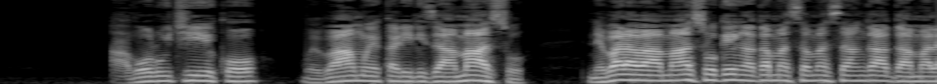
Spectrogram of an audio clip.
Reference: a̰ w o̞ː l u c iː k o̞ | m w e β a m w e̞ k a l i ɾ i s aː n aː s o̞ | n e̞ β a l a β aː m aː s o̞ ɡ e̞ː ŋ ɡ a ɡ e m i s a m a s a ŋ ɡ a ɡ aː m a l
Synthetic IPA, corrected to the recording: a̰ β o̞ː l u c iː k o̞ | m w e β a m w e̞ k a l i ɾ i z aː m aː s o̞ | n e̞ β a l a β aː m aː s o̞ ɡ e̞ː ŋ ɡ a ɡ a m a s a m a s a ŋ ɡ a ɡ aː m a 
